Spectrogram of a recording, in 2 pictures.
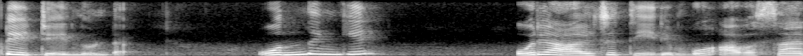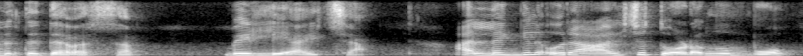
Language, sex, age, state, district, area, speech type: Malayalam, female, 18-30, Kerala, Thiruvananthapuram, urban, spontaneous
